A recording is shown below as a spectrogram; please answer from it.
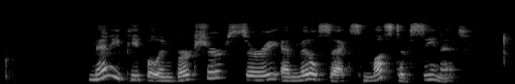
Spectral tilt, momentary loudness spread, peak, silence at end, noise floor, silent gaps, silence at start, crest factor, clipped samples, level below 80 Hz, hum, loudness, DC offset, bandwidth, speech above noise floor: -2.5 dB/octave; 9 LU; -16 dBFS; 0.05 s; under -90 dBFS; 4.86-4.90 s; 0.05 s; 20 dB; under 0.1%; -84 dBFS; none; -33 LUFS; under 0.1%; 7.6 kHz; over 57 dB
